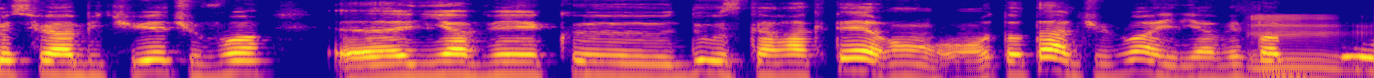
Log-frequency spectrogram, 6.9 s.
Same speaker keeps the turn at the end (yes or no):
yes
